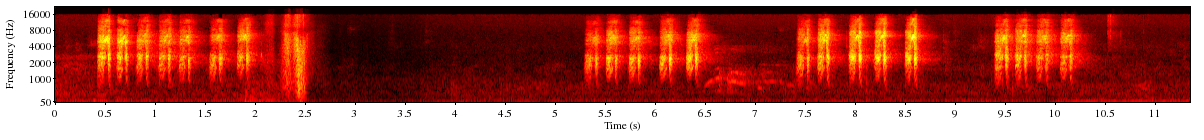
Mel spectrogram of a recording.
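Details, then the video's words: Eurasian magpie calling loudly on a walk in Korea, a harsh rattling chatter of rapid broadband squawks in bursts of five to eight notes, with pauses between bursts; faint background hum. "까치 새소리"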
